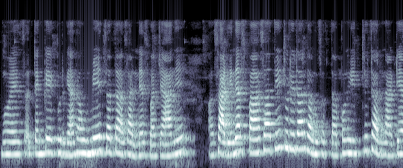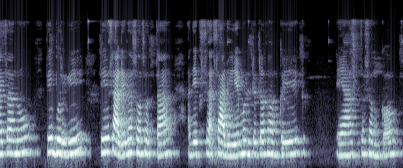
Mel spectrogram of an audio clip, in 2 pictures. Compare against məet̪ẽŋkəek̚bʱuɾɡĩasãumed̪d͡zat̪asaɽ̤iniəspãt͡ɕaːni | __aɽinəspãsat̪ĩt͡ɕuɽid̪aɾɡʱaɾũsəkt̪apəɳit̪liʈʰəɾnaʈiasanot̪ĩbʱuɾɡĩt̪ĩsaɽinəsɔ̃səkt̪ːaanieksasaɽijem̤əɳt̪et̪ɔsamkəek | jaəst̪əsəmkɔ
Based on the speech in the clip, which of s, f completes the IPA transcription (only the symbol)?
s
